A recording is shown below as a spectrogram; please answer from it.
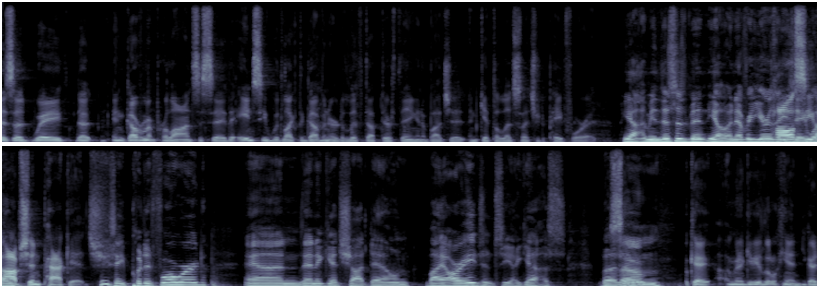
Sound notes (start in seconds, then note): none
